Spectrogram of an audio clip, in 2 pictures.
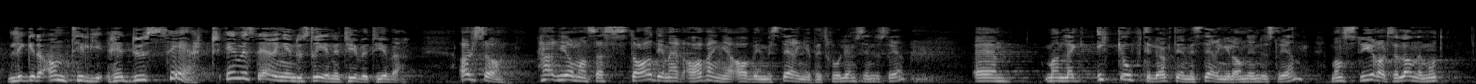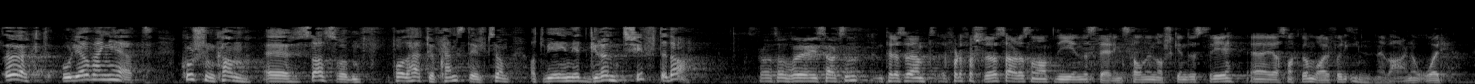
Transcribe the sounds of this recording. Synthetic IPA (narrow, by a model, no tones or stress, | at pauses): lɪɡːəɖ̪ɛʔɑnːt̪ʰɪlɾɛd̪ʉseːʈɪnʋɛst̪eːɾɪŋɪɪnd̪ʉst̪ɾiːənɪt̪ʰyːʋət̪ʰyːʋə̰ | ʔɑlt̪sɔ | hæːɾjøːɾmɑnsæɪst̪ɑːd̪ɪmeːɾɑːʋhɛŋːɪʔɑʋɪnʋɛst̪eːɾɪŋɪpʰɛt̪ʰɾuːlɪʊmsɪnd̪ʉst̪ɾiːən | mɑnlɛɡəɪkːəɔpːt̪ʰɪløːkt̪ɪnʋɛst̪eːɾɪŋɪlɑnːəɪnd̪ʉst̪ɾiːən | mɑnst̪yːɾəɾɑlsɔlɑnːəmuːt̪ | øːkt̪ʊljəɑʋhɛŋɪheːt̪ | kʰʊʂn̩kʰɑnst̪ɑːt̪sɾoːd̪n̩foːd̪ɛhæːɾʈ̪ʰɪlfɾɛmst̪ɪlt̪sɔmʔɑt̪ʋɪæɾɪnːɪɛt̪̚ɡɾœnt̪ʂɪft̪əd̪ɑ̰ː | st̪ɑɔœsɑksn̩pʰɾɛsɪd̪ɛnt̪fɔɖɛfœʂʈəsɔæɖɛsɔnːɑt̪d̪ɪɪnʋɛst̪ḛːɾɪŋst̪ʰɑln̩ɪnɔʂkɪnd̪ʉst̪ɾiːjæɪsnɑkːət̪ɔmʋɑɾfɔɾɪnːəʋæ̰ːɳəʔoːɾ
